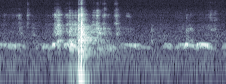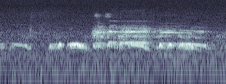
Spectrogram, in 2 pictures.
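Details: Spotted dove cooing as a lure for wild doves, a steady series of soft mid-pitched coos heard at some distance over background hiss, broken by a sharp loud click and a faint higher tone late on.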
